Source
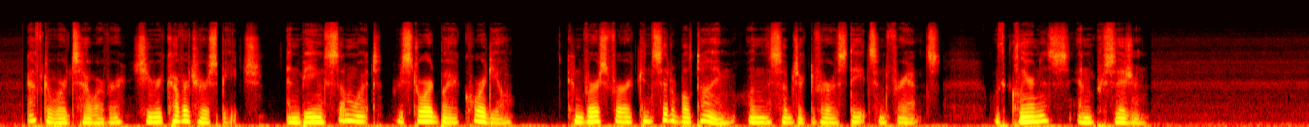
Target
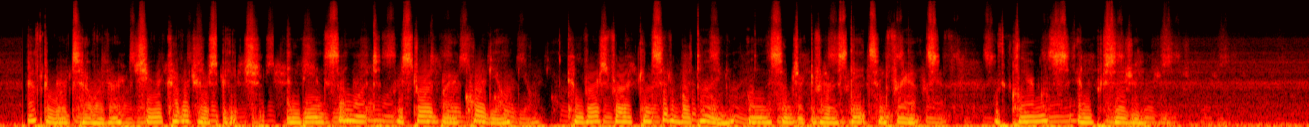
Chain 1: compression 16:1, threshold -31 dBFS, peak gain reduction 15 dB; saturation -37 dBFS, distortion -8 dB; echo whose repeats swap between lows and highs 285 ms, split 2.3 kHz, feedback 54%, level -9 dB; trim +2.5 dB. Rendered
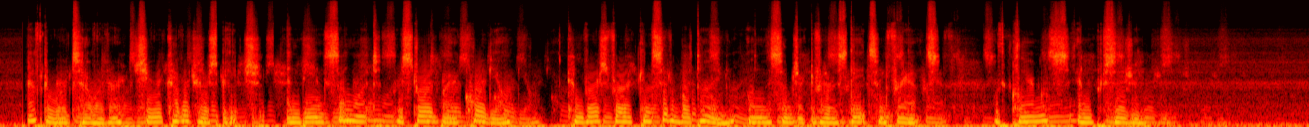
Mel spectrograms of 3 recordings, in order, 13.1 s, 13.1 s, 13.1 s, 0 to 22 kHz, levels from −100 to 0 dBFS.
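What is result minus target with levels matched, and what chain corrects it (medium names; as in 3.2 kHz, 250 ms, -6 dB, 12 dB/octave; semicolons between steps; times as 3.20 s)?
8 kHz band +3.5 dB
compression 16:1, threshold -31 dBFS, peak gain reduction 15 dB; low-pass 6 kHz 12 dB/octave; saturation -37 dBFS, distortion -8 dB; echo whose repeats swap between lows and highs 285 ms, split 2.3 kHz, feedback 54%, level -9 dB; trim +2.5 dB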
